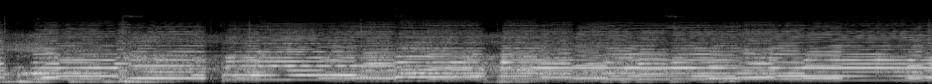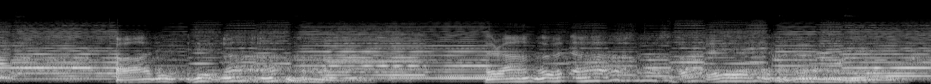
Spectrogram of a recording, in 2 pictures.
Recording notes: Lecture from ISKCON Chowpatty temple.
